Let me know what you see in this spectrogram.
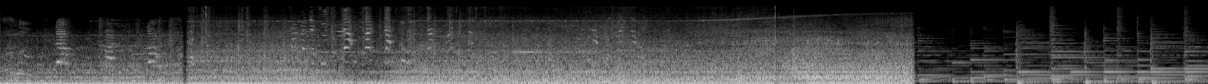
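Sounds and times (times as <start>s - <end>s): train rumbling: 0.0s - 9.2s.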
